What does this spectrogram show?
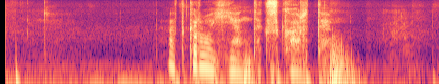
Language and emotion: Russian, neutral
